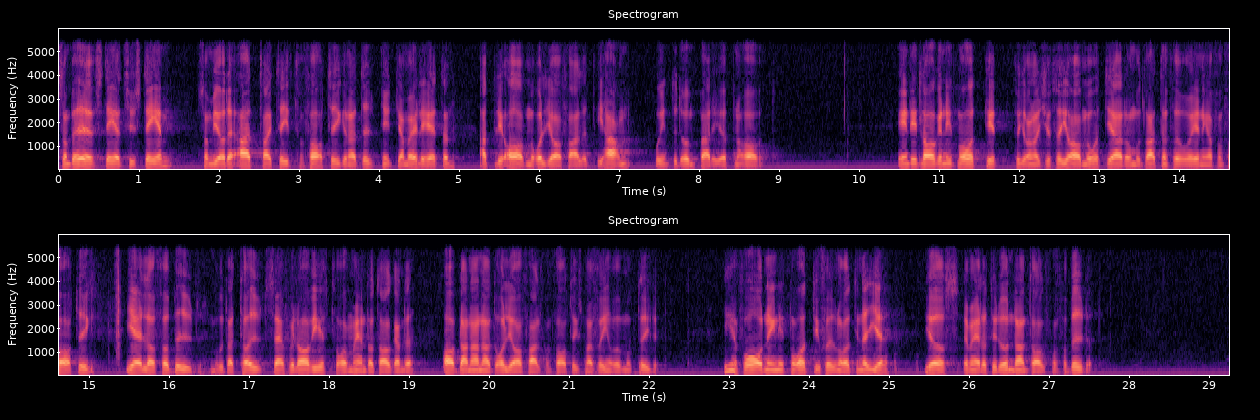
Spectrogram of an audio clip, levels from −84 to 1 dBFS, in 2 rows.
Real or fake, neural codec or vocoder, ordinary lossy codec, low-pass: real; none; none; 5.4 kHz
